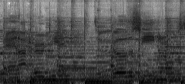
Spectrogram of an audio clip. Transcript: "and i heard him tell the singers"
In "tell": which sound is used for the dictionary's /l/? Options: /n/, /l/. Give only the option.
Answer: /n/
